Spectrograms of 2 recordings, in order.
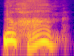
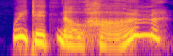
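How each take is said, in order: First: Bitter echo. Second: Slow, higher gran; a lightly voiced old woman pleading; old grandmother. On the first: Acted. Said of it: "echoed Emily". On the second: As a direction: gran to Emily, slow and defensive. Grandmother defends herself.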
